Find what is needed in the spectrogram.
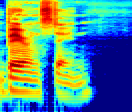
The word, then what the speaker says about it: Berenstain: It's always been Berenstain. like Stain, not Steen.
